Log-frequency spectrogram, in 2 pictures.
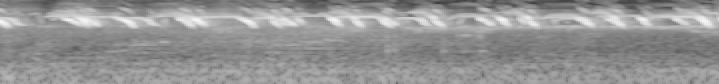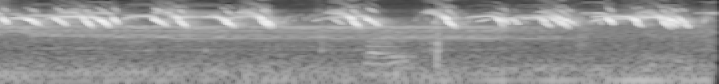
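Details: Coloured chicks with their hen give a steady stream of piercing, down-slurred peeps, closely spaced and overlapping, over low background noise.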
